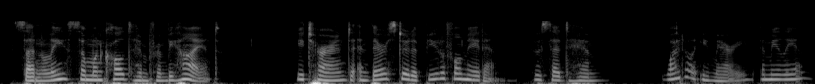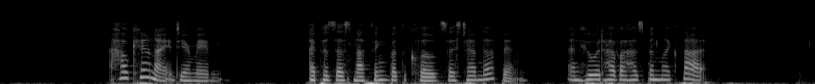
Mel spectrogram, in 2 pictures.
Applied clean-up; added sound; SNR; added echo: none; none; none; none.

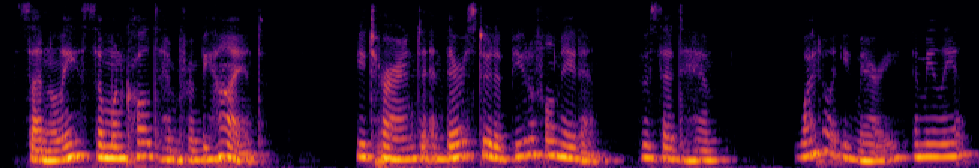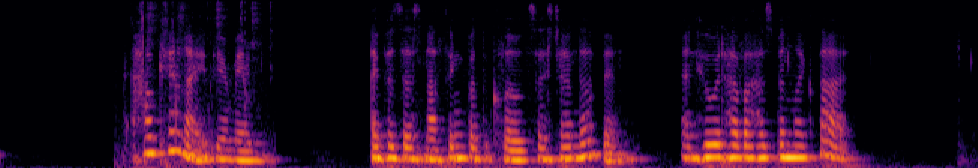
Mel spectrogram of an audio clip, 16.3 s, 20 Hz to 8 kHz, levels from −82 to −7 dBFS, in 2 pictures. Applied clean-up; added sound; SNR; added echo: neural separator model SepFormer DNS4.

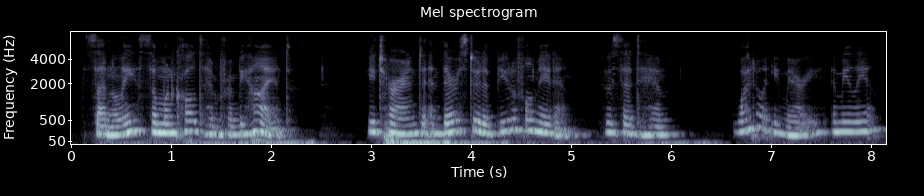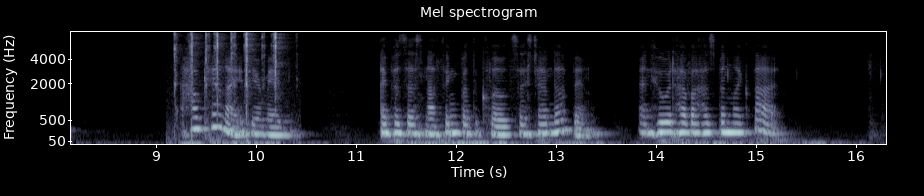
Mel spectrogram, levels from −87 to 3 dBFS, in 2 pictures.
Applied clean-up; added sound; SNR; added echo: none; Scissors; 7 dB; reverberation time 0.4 s.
